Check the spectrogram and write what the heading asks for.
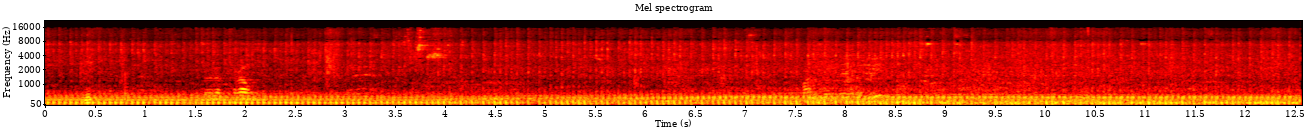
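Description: A small engine running steadily at an even speed.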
